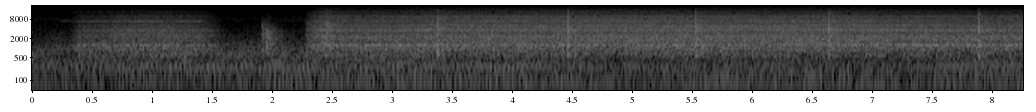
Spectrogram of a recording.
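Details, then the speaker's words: 1967 VW Beetle speedometer on the bench, spun by drill via greased original VW cable: steady drill drone with a click about once a second, but the odometer isn't turning; head needs opening up. "it sounds like it's turning the odometer but the odometer isn't turning so of course we're gonna have to operate"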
